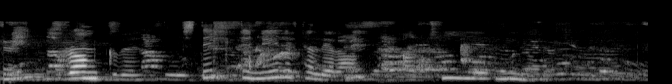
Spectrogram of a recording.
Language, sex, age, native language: Icelandic, female, 18-19, Icelandic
